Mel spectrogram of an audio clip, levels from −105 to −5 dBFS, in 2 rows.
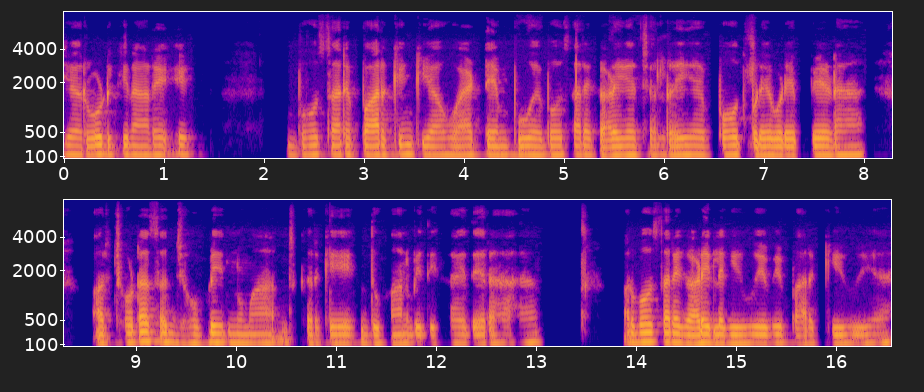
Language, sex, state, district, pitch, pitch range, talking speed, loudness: Hindi, male, Bihar, Araria, 130 Hz, 125-130 Hz, 165 wpm, -30 LUFS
